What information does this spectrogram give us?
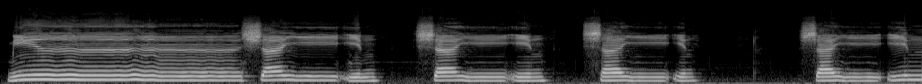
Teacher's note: jika bacaannya dilanjutkan maka Ya Sukun posisinya sebagai harfulin y-nya dibaca lunak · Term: harful lin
